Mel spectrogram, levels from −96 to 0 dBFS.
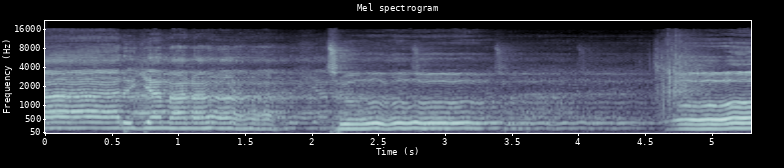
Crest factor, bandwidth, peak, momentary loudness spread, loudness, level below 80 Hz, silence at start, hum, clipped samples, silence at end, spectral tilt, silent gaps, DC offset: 18 dB; 17 kHz; -6 dBFS; 15 LU; -23 LUFS; -58 dBFS; 0 s; none; under 0.1%; 0 s; -4 dB/octave; none; under 0.1%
